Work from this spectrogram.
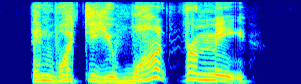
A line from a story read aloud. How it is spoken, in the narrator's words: almost shout, losing the precarious hold I had on my temper, but mindful of our daughter enough to quiet my volume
